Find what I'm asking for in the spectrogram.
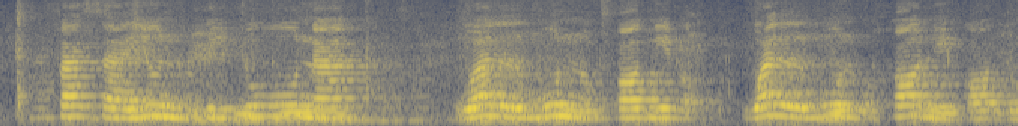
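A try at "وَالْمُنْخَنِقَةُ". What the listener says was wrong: Nah, ini kho ini yang harus banyak ngoroknya Ibu.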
